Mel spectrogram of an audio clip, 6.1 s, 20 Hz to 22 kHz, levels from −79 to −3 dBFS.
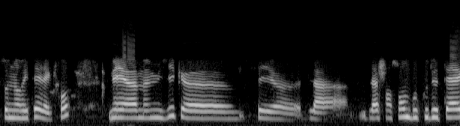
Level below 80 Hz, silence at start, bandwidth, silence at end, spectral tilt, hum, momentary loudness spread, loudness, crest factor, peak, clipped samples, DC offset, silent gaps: -78 dBFS; 0.05 s; 10 kHz; 0 s; -6 dB/octave; none; 13 LU; -27 LUFS; 16 dB; -12 dBFS; under 0.1%; under 0.1%; none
